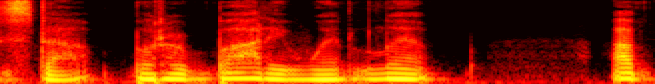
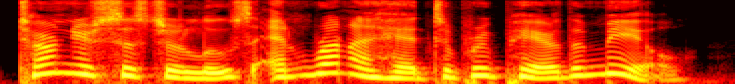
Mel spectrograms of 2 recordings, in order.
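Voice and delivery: curt command; 6 semitones higher than usual. A narrator's reading. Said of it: "she snapped".

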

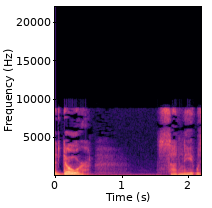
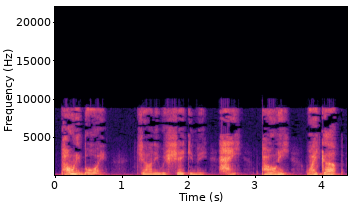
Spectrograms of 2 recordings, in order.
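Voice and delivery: higher-pitched call to rouse a sleeper; urgent waking call; 5 semitones higher than usual. A narrator's reading. Johnny shaking a sleeping Pony awake, urgent call. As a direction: call out to wake a friend.

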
